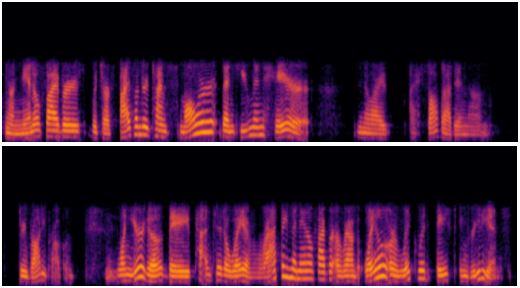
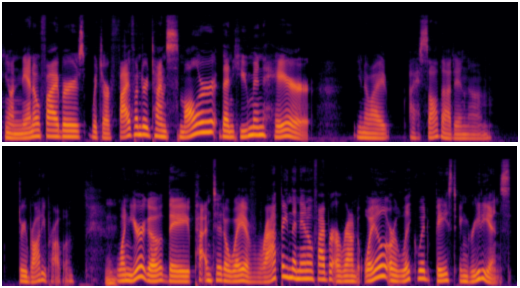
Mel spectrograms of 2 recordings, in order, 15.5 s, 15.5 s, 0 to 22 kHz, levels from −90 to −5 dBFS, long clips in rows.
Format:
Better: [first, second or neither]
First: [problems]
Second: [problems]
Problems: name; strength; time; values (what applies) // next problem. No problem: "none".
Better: second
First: phone-call audio; poor line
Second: none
